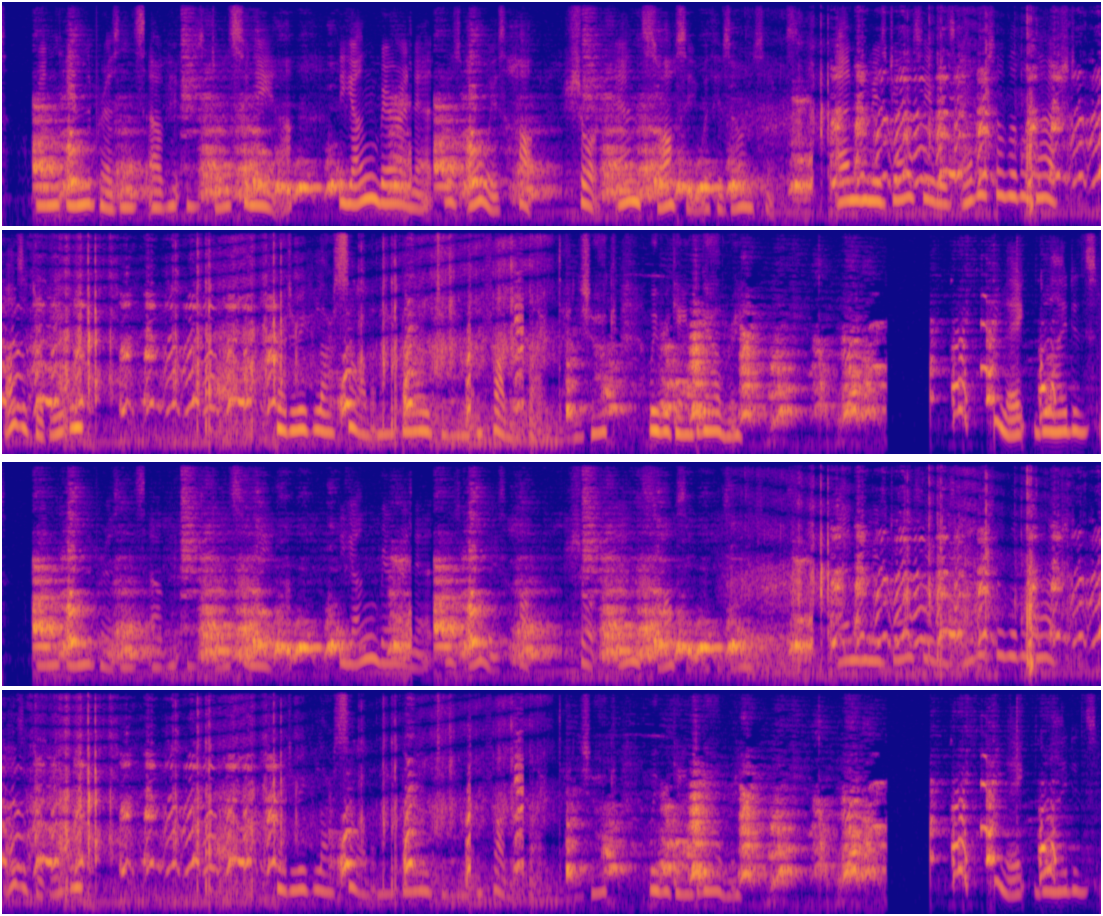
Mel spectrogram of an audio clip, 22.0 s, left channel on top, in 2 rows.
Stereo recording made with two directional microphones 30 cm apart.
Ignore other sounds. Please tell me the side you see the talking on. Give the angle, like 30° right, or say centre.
60° left.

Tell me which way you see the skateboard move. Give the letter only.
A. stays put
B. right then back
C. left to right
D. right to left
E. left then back
D.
